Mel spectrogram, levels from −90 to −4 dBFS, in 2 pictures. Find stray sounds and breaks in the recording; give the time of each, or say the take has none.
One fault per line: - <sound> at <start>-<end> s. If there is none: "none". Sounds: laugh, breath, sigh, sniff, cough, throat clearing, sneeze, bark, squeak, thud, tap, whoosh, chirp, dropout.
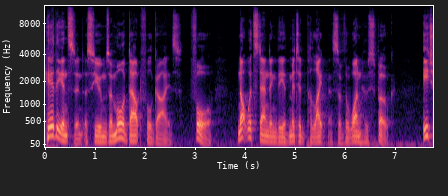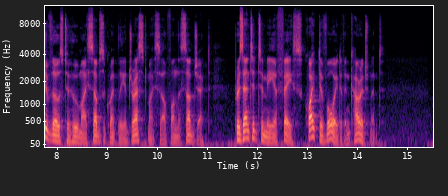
none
